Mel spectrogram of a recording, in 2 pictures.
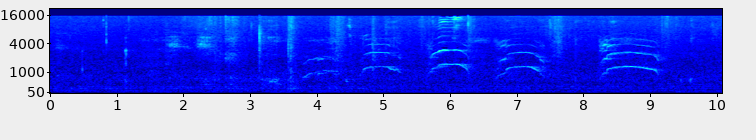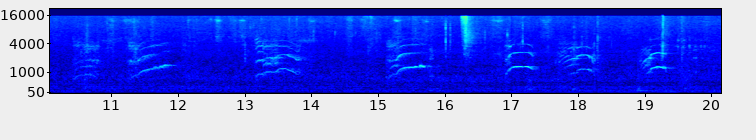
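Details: Domestic cat, mother cat Chan, during the birth of five kittens, some born backwards; thin, high, arched mews repeated about every one to two seconds over a low indoor hum, with occasional soft clicks.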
